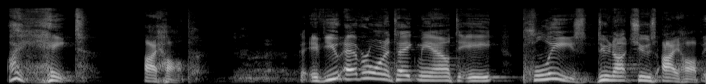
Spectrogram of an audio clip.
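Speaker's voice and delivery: blunt loathing. Retold or imitated. Preacher confessing to the church what he thought of IHOP, blunt loathing. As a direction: plead with heavy emphasis, leaning on each word. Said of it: "I'm just gonna say it like I thought it".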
